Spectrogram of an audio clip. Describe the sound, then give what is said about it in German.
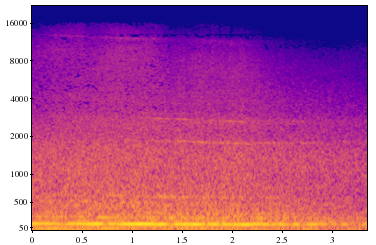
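Loud, steady road traffic noise: a low engine drone with a constant rumbling hiss that runs unbroken for the whole few seconds, with no voices. “Die Anthrophonie steht für den vom Menschen erzeugten Klang, beispielsweise durch Verkehr oder Industrie.”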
